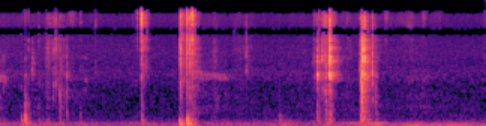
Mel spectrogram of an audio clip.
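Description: Hands handling embroidery supplies, a card of thread and a needle, on the work table: a handful of light clicks and taps spaced out over a quiet background, the sharpest about two and a half seconds in.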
